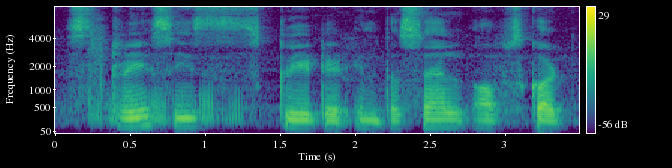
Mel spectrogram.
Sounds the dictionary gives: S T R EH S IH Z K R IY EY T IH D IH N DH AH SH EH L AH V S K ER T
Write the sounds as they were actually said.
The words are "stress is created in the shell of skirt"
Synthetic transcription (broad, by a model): S T R EH S IH Z K R IY EY T IH D IH N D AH S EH L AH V S K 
